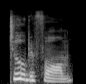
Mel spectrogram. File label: "tubiform", Indian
